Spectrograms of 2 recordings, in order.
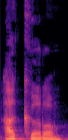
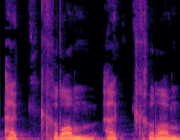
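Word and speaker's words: أكرم: Nah, hati-hati, bukan akram. Huruf kaf jangan dipantulkan. Jadi jangan akram, namun dibaca dulu dengan sifat syiddah lalu ditambahkan dengan sifat hamas ya. Contoh, Iqra wa rabbukal akram.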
